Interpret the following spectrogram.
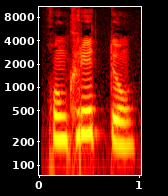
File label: "qunkri", Archi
